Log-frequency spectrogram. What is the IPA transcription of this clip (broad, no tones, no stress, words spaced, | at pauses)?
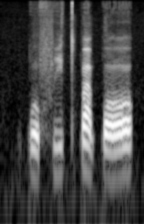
pofitpa pɔ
